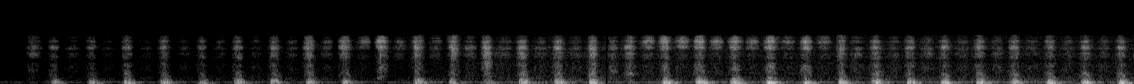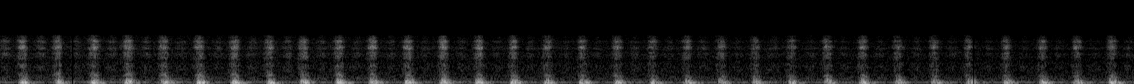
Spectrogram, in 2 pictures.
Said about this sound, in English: We're going to do breath of fire with this stretch for 2 minutes.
